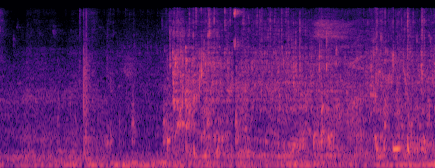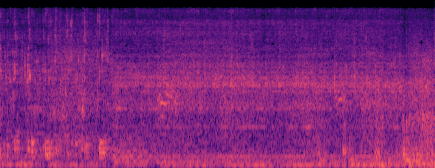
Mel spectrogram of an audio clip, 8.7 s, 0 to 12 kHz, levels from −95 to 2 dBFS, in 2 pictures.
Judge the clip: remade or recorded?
recorded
